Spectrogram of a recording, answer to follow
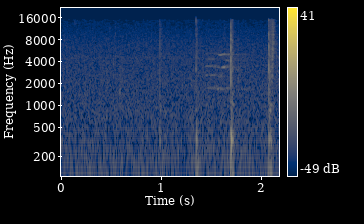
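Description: Two sharp metallic clicks near the end, about a third of a second apart, the second louder and briefly ringing, from a small metal hand tool used to open a tin can. The rest is a faint, steady background.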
